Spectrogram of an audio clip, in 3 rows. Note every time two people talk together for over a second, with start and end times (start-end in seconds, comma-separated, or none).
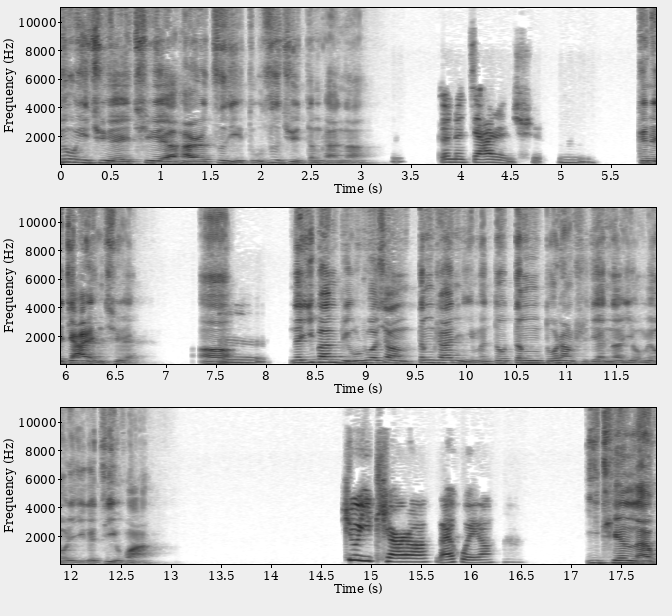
none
